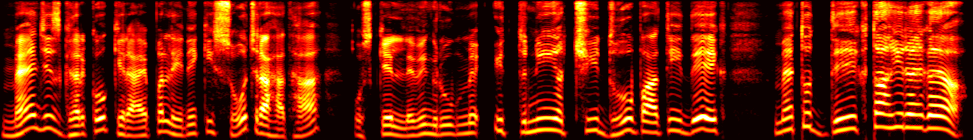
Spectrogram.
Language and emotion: Hindi, surprised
